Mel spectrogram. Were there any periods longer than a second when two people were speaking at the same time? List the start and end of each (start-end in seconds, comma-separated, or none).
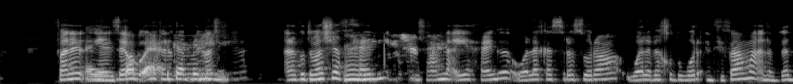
0.9-2.5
